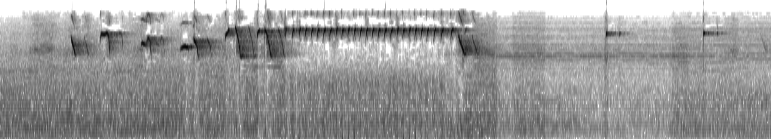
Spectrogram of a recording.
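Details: Argentine saffron finch song: several short, high, clipped notes lead into a long, rapid, even trill of very high pulses lasting over a second, ending with a downslurred note; two faint tweets follow.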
